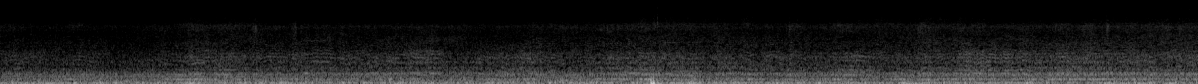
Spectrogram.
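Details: A sustained, deep humming of bees, steady and textured with faint overtone bands throughout, broken only by one sharp click about halfway through.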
